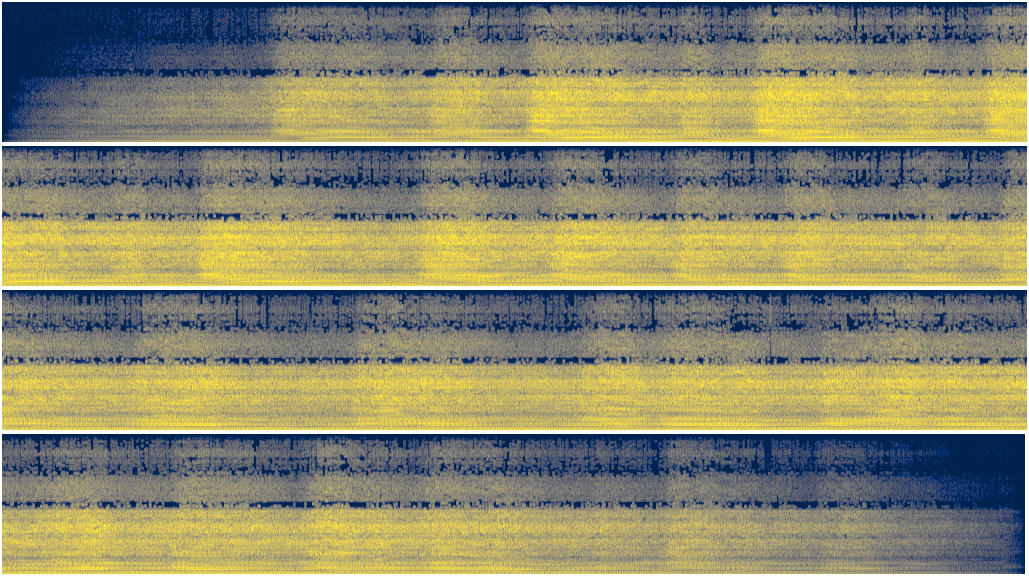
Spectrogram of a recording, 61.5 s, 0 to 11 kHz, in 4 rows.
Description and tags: Same setup as sample "feedback1", but in this case the low E string was dampened. This permitted the A string to take off with a more chaotic type of feedback. Where "feedback1" sounds like some kind of alarm klaxon, this one sounds more organic. Still very sci-fi though.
